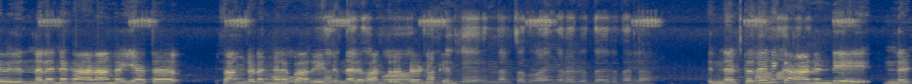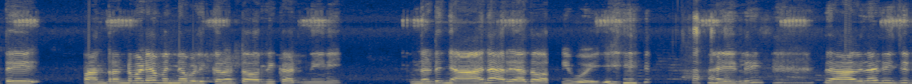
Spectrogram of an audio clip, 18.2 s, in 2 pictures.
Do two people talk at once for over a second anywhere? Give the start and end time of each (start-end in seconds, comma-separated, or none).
2.8-4.5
